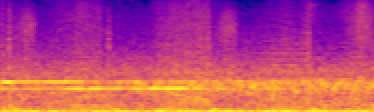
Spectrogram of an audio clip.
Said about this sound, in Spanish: Escuchan que una sirena se aproxima.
